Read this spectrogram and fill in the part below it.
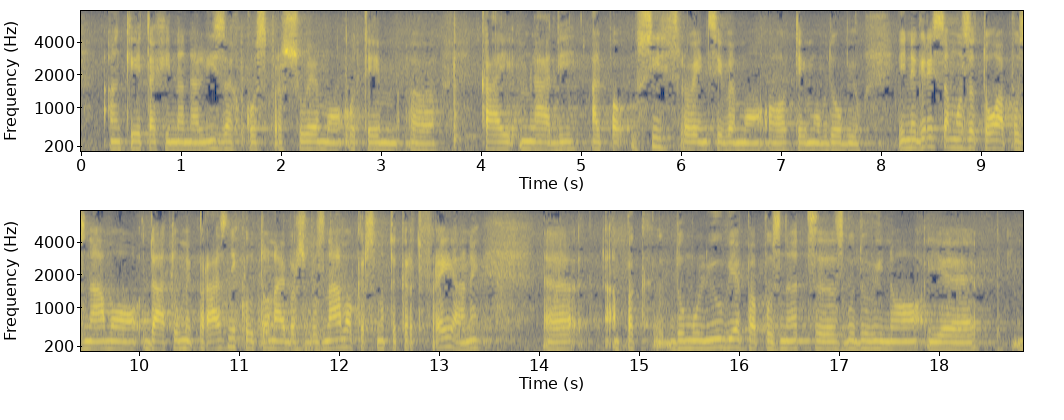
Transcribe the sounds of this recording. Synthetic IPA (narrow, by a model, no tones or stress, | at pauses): aŋkeːt̪axinanalizaxkɔspɾaʃujɛmɔʔɔt̪em | kʰajmlaːd̪ialpausislɔʋeːnt̪siʋɛmɔʔɔt̪emɔbd̪oːbju | inːɛɡɾeːsamozat̪oapɔznaːmɔd̪aːt̪umɛpɾʔaːznikɔwt̪oːnajbəɾʃpɔznaːmɔkɛɾsmɔt̪akɾə̰t̪fɾʔɛjanɛ | a̰mpakd̪ɔmɔljubjɛpapɔznat̪zɡɔd̪ɔʋinɔjɛ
